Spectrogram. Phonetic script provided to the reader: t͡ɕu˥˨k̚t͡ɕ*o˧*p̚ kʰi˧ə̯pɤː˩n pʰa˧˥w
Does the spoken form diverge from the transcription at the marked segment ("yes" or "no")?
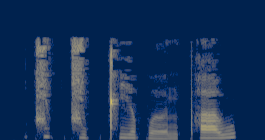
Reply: no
